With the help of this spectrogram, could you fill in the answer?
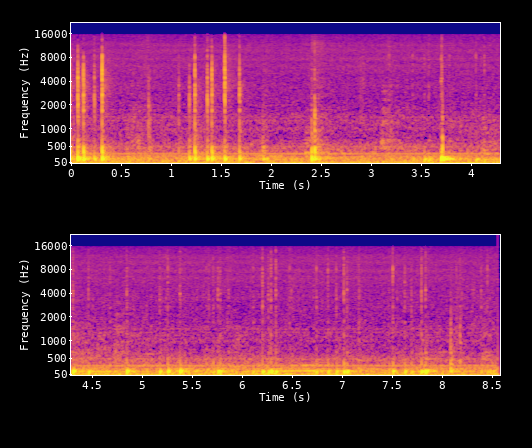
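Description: Long painted nails tap quickly across a large, solid, dark laminated tabletop, making a steady patter of soft, short, low-pitched clicks. Some clicks carry bright, sharp edges, and one stronger tap near the middle stands out above the rest.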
